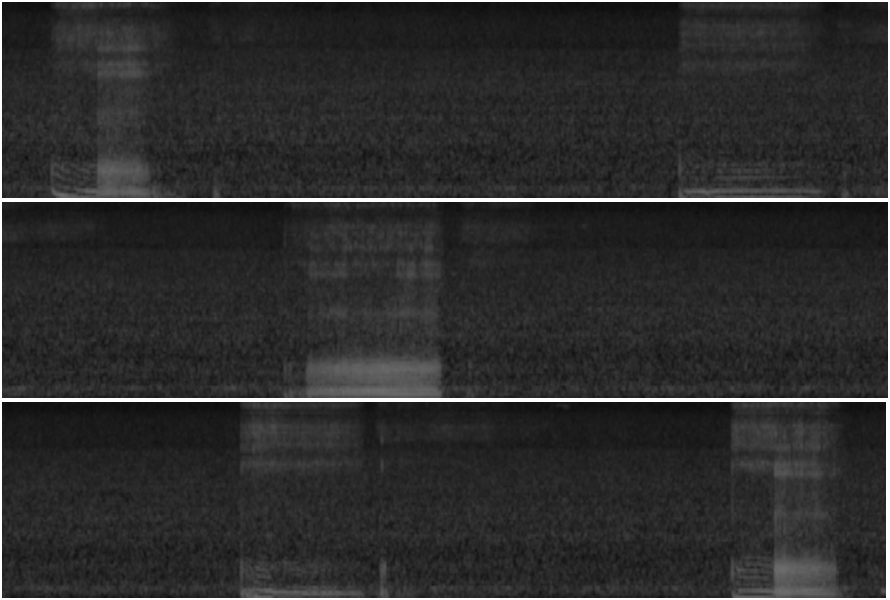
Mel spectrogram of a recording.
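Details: Sleeping English Bulldog snores loudly, with rough, buzzing breaths about every five to six seconds; snoring.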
